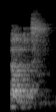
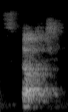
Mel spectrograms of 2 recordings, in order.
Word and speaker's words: stopped: PED sound. For example, how do you say the word? Stopped. Bet? No. Stopped. Yeah, have to be like PT, right?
